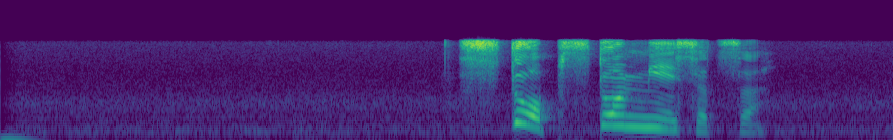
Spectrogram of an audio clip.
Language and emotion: Russian, angry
